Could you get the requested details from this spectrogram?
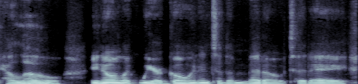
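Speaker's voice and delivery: restrained, held-back, typical podcast voice. Mocking how other podcasters talk into the microphone, reserved podcast voice. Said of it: "like the typical podcast voice. Like very reserved".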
